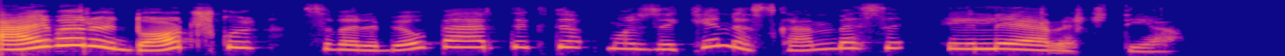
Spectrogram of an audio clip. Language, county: Lithuanian, Klaipėda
